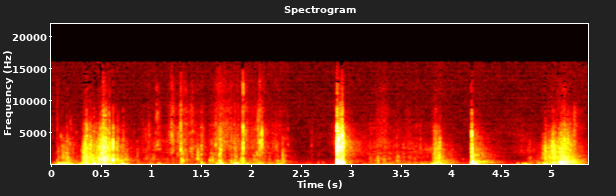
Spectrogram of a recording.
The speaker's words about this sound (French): de ses mains tremblantes, sort un bloc de papier du tiroir et le dépose sur la table.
